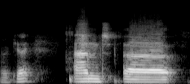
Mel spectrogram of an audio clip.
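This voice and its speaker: Over background noise and a muffled recording, a man with a medium-pitched, level voice speaks slowly. He's running a live webinar as a teacher trainer on a computer mic with webcam, explaining step by step while often restarting his sentences and stressing the example words.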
